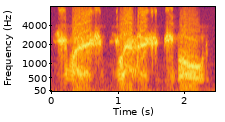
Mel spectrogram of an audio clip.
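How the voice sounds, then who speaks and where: A young man with a mid-pitched voice chats casually on a podcast, goofy and playful. His replies are short and quick. A clear hiss of noise sits under the homemade recording. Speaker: podcast co-host. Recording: noisy home recording.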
